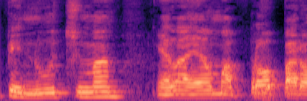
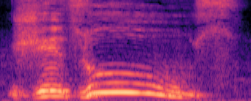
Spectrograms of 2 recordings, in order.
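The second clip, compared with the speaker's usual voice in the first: Jesus called out high as if to someone far away, zus stretched; calling out; 8 semitones higher, 3 dB louder than usual. Shown as a demonstration. Teacher calls out Jesus to show the stressed syllable. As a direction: shout Jesus across a field, landing on zus. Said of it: "como se estivesse gritando".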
